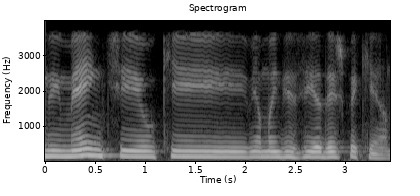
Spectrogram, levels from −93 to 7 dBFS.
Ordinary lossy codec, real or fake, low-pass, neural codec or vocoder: none; real; 3.6 kHz; none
